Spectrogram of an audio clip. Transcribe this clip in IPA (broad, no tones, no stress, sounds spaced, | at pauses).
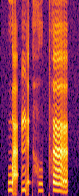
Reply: w a̰ ʔ ŋ ɛ̰ ʔ h o̤ pʰ œ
